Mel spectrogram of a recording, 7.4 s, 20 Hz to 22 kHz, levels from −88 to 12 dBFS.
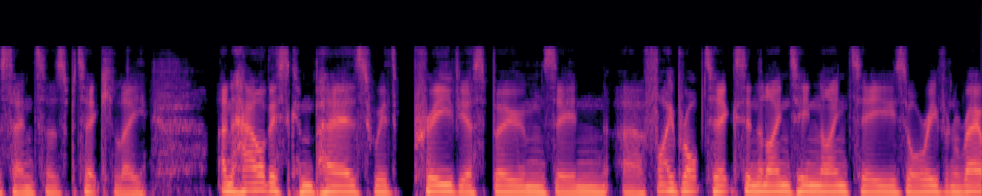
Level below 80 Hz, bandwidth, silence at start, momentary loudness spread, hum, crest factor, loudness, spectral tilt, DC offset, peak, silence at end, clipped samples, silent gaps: -52 dBFS; 8.2 kHz; 0 s; 8 LU; none; 12 dB; -17 LUFS; -7 dB/octave; under 0.1%; -2 dBFS; 0 s; under 0.1%; 3.04-3.09 s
